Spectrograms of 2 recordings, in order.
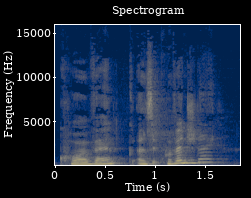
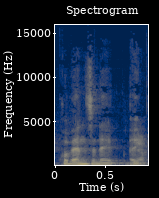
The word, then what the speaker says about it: Quvenzhané: I loved the chemistry between Jamie Foxx and Quvenzhané Wallace. I'm so sorry for mispronouncing it. – Quvenzhané.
